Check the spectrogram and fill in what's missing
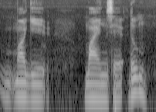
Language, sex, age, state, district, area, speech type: Manipuri, male, 18-30, Manipur, Chandel, rural, spontaneous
